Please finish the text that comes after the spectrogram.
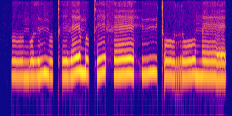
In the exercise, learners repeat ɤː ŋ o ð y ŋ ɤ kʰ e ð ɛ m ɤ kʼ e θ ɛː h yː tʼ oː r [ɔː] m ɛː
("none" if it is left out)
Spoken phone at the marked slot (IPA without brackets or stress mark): oː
